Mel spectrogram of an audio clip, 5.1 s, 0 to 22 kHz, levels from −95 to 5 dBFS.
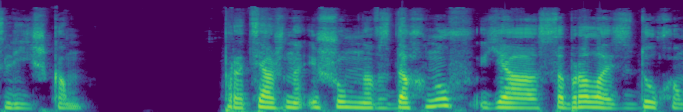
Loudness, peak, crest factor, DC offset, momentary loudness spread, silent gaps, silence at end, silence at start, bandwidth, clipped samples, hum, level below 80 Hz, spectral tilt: -15 LUFS; 0 dBFS; 16 dB; under 0.1%; 10 LU; 0.76-1.03 s, 1.19-1.52 s; 0 s; 0 s; 17 kHz; under 0.1%; none; -40 dBFS; -5.5 dB/octave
